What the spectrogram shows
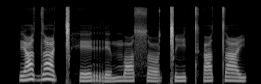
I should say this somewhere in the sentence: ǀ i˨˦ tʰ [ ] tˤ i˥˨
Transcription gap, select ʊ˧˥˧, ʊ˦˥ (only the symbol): ʊ˧˥˧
